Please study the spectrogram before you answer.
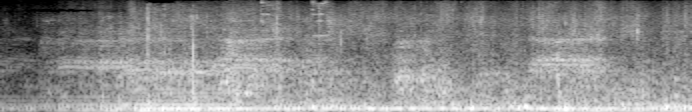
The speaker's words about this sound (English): In a field, Beric and his team stop their horses and gaze towards a dense wood in front of them.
